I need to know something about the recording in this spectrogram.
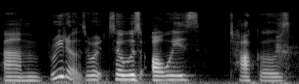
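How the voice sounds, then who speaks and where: A woman's voice: medium pitch, moderate pace, clean tone. A woman from Morocco, a guest on a podcast, telling stories cheerfully and laughing often in casual chat.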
